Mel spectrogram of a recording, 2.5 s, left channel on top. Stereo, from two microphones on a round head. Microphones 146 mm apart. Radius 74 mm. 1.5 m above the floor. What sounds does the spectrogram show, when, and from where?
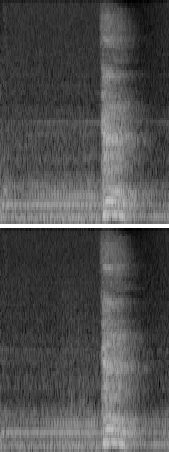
1.5 s a gasp: 10° left (ahead or behind), 6 m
